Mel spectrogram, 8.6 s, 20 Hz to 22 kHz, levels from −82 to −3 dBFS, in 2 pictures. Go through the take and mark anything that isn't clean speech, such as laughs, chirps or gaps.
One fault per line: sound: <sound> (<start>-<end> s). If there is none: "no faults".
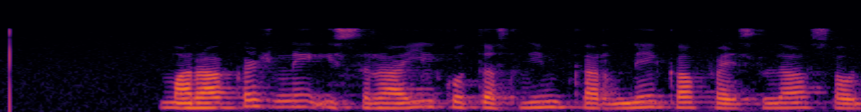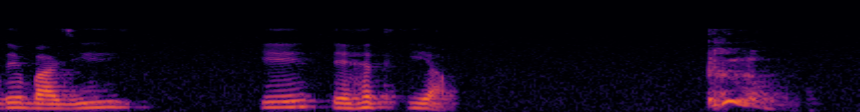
sound: cough (7.8-8.3 s)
